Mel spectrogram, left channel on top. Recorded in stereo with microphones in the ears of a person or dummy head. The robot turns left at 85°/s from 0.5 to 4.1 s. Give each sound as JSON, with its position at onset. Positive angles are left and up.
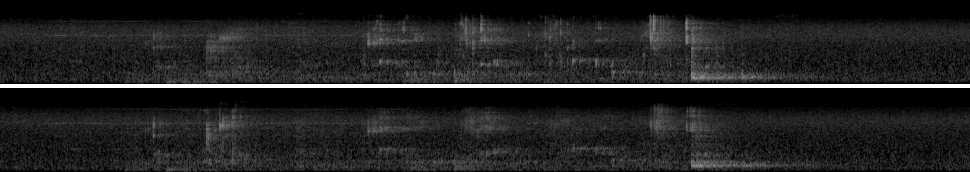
{"t": 1.2, "sound": "chewing", "side_deg": -10, "distance_m": 4.0}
